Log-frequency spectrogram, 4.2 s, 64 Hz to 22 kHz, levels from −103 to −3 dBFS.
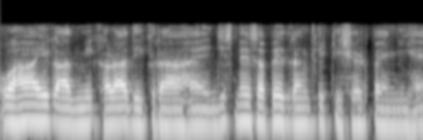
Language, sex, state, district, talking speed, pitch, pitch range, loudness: Hindi, male, Maharashtra, Gondia, 210 wpm, 125 Hz, 120-135 Hz, -19 LUFS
